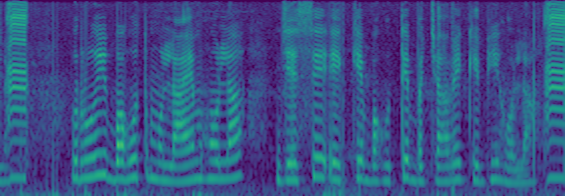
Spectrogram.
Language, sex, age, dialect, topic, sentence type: Bhojpuri, female, 18-24, Western, agriculture, statement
